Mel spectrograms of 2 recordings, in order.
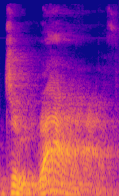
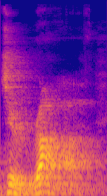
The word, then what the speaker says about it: giraffe: Então, a primeira sílaba No inglês britânico, eles vão falar com a, rough. Já no americano, eles usam o ash, raff. Então vamos ver a diferença? Americano, giraffe. Britânico, giraffe. De novo, americano, giraffe.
